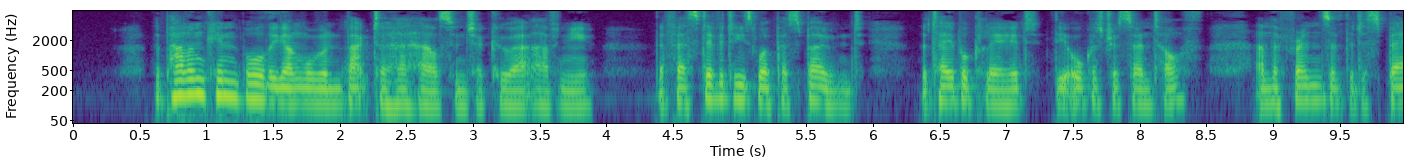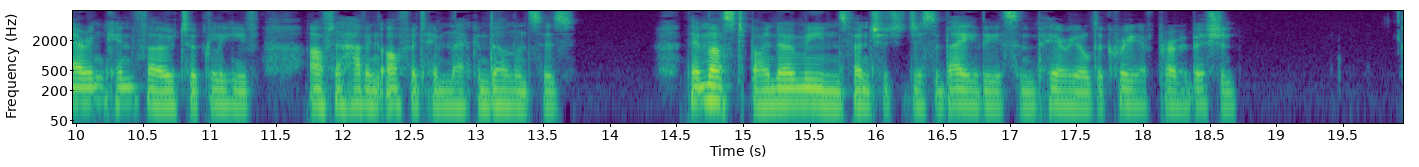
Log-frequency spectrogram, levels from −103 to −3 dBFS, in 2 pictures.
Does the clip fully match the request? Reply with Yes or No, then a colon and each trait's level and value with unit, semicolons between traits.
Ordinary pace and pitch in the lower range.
Yes: average, 170 wpm; low, 110 Hz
